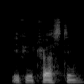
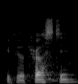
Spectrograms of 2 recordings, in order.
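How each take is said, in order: Both takes have the same delivery.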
